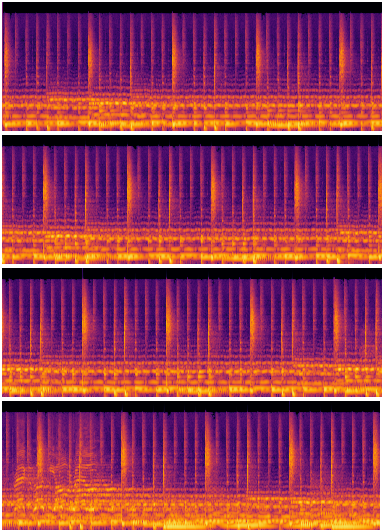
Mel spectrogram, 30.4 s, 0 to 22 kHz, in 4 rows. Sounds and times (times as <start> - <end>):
House music: 19.2 - 30.3.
